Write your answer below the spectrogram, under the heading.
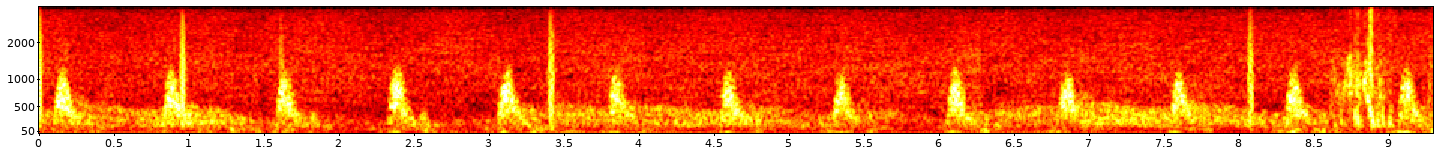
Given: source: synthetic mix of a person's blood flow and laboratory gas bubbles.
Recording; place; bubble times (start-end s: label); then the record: Doppler ultrasound of blood flow; subclavian vein
8.60-9.05 s: bubbles
From the record:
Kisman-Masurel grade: 212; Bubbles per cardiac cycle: several, 3 to 8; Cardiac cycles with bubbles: 1 to 10%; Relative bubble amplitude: moderate (0.250 to 0.450); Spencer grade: 1 (occasional bubble signal discernible with the cardiac motion signal, with majority of cardiac periods free of bubbles); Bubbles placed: anywhere in the cardiac cycle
